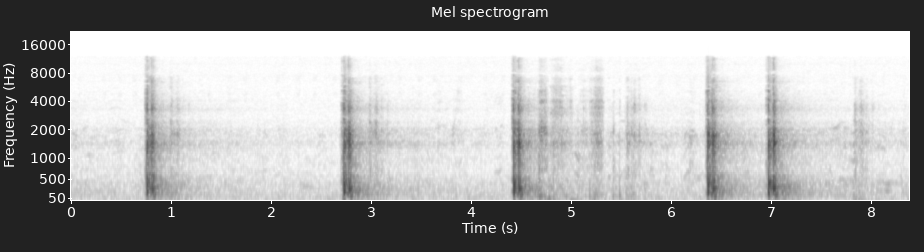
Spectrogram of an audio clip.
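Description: Aerial fireworks going off: single sharp bangs every second or two, with a quick run of smaller cracks around the middle, each bang trailing off in a short echo.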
